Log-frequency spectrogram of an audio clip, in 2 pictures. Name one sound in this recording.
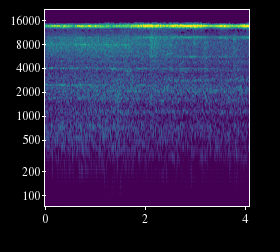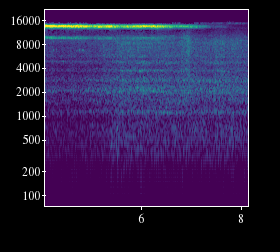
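Diesel locomotives rumble past, hauling loaded coal wagons.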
